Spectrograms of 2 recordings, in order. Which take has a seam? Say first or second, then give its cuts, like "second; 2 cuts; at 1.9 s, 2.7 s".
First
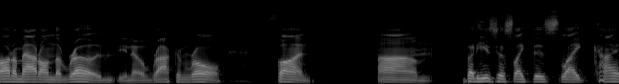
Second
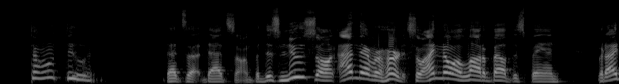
first; 1 cut; at 1.2 s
